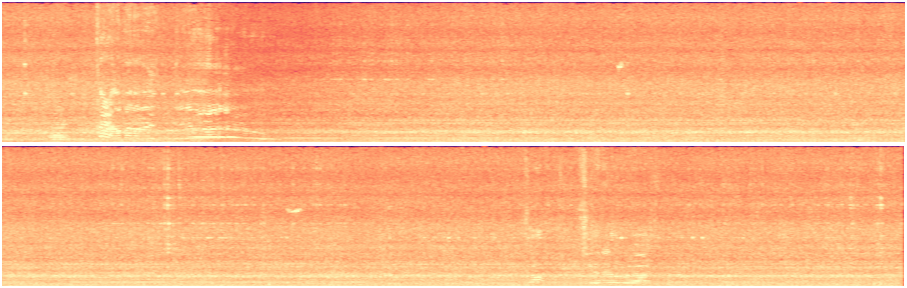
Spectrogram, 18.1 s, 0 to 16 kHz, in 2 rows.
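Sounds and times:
diesel engine droning: 0.0 - 18.0.

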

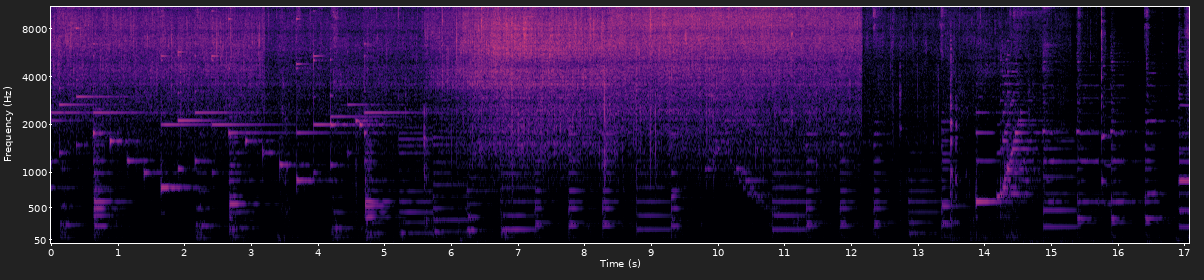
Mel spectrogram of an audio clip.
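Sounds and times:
light music with mallet notes: 0.0 - 5.8, 12.3 - 17.0
vegetables sizzling in a frying pan: 0.0 - 15.4
chopsticks stirring: 1.8 - 15.8.

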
